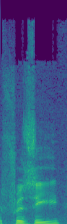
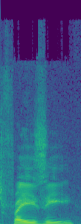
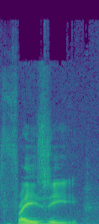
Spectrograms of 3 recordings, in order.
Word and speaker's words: Frazee: Um, I'm I would be more inclined to say Frisy, but I've been told by a journalist um I think with the Gazette that that he his name is pronounced Frezy and um other people um have said the same.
